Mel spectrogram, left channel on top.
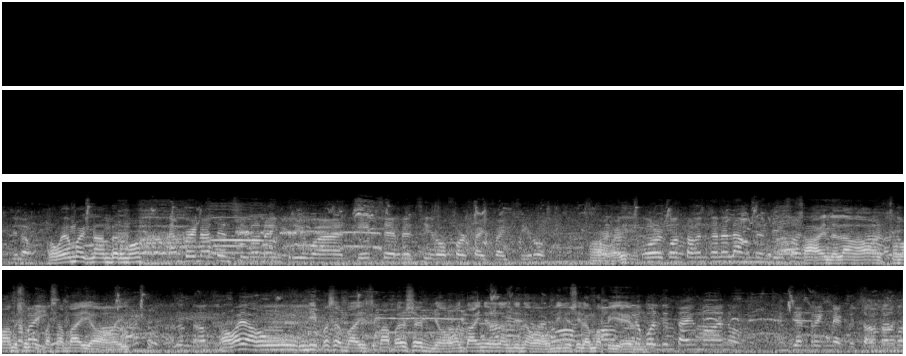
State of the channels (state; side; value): silent; left; digital silence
